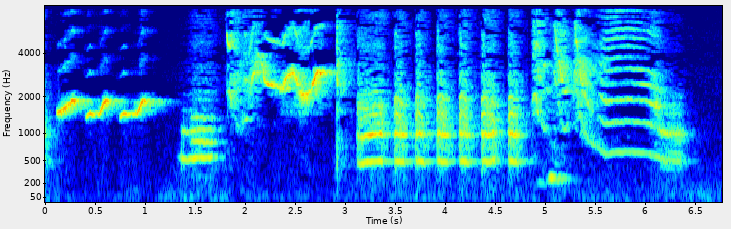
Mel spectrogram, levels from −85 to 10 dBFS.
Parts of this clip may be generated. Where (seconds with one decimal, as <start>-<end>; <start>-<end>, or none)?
5.4-5.9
